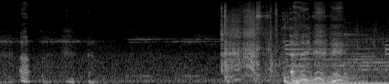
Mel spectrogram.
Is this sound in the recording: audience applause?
no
